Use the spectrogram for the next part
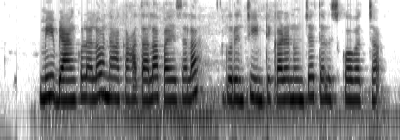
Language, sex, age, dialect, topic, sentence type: Telugu, female, 25-30, Telangana, banking, question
